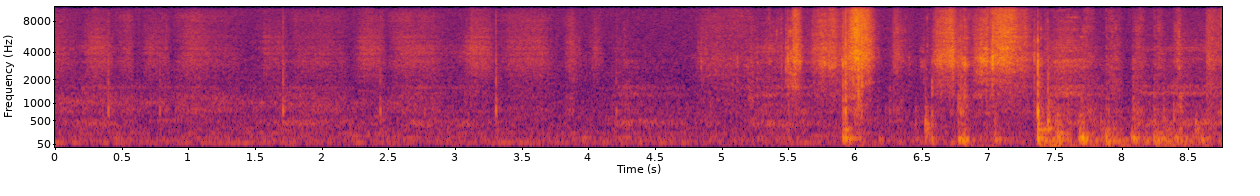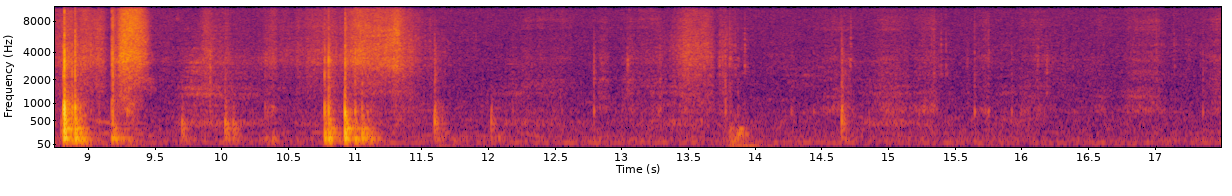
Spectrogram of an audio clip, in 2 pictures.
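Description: Wooden graphite pencil scratching across paper while sketching, faint at first, then a cluster of louder, quick strokes from about five to eleven seconds in before it eases off again.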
